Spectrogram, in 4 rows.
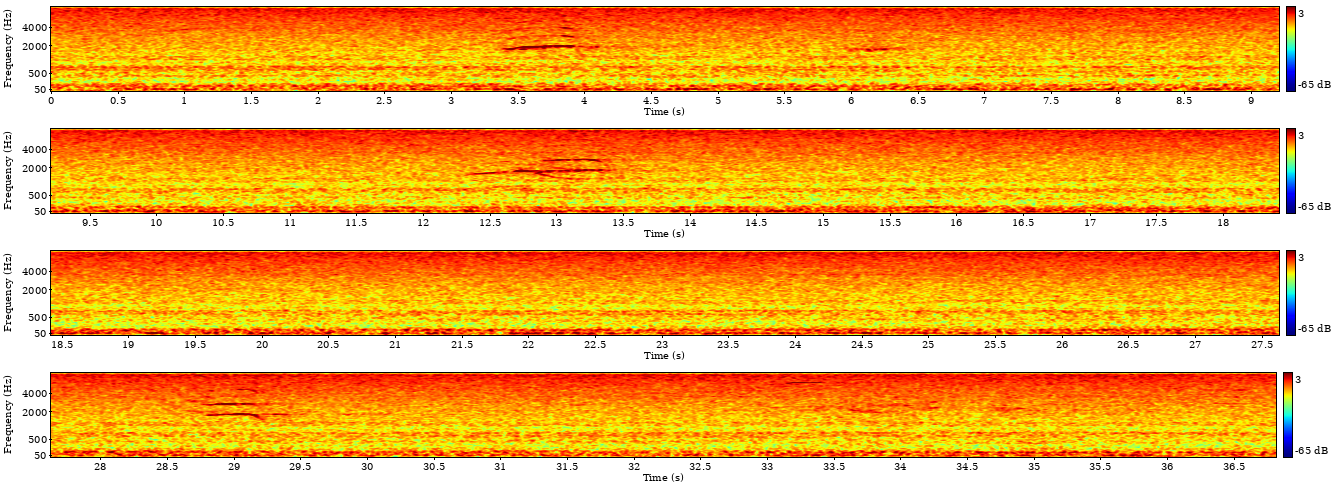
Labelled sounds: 3.4	4.0	killer whale, Bigg's (transient), 1.5 to 2.0 kHz
6.0	6.3	killer whale, Bigg's (transient), 1.6 to 1.8 kHz
12.3	13.4	killer whale, Bigg's (transient), 1.3 to 2.8 kHz
28.8	29.3	killer whale, Bigg's (transient), 1.4 to 2.8 kHz
33.2	33.4	killer whale, Bigg's (transient), 5.7 to 5.9 kHz

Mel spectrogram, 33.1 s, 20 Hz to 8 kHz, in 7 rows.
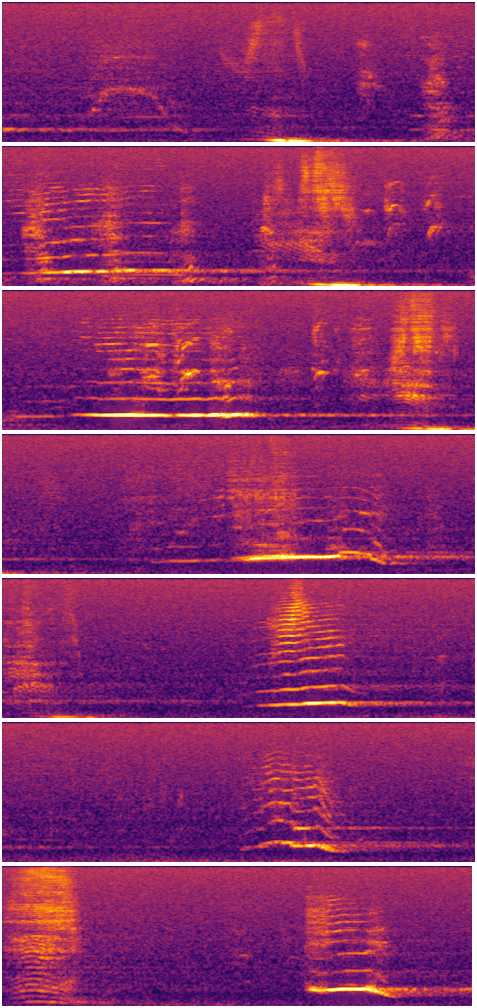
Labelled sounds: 0.8	1.6	humpback whale, 0.86 to 1.3 kHz
3.5	3.9	humpback whale, 1.0 to 1.4 kHz
4.7	6.7	humpback whale, 0.86 to 3.2 kHz
7.4	8.8	humpback whale, 0.80 to 2.3 kHz
10.3	11.8	humpback whale, 0.80 to 4.2 kHz
12.9	13.8	humpback whale, 0.80 to 3.5 kHz
17.1	18.0	humpback whale, 0.86 to 1.5 kHz
19.0	19.4	humpback whale, 0.93 to 1.3 kHz
21.4	22.4	humpback whale, 0.90 to 4.8 kHz
26.2	27.0	humpback whale, 0.80 to 3.2 kHz
28.3	28.9	humpback whale, 0.99 to 1.7 kHz
31.5	32.4	humpback whale, 0.80 to 3.2 kHz

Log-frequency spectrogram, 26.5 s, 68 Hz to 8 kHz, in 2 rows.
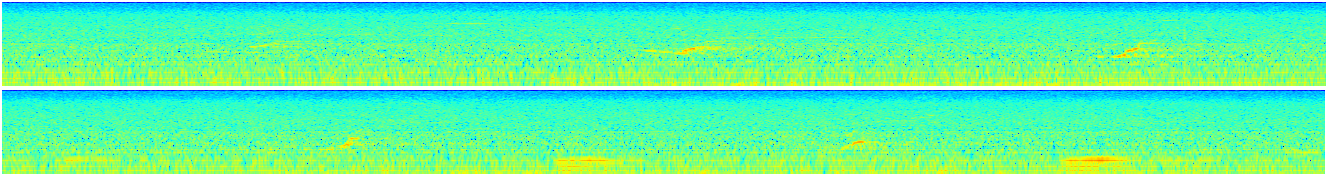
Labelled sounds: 5.6	5.9	humpback whale, 2.3 to 2.4 kHz

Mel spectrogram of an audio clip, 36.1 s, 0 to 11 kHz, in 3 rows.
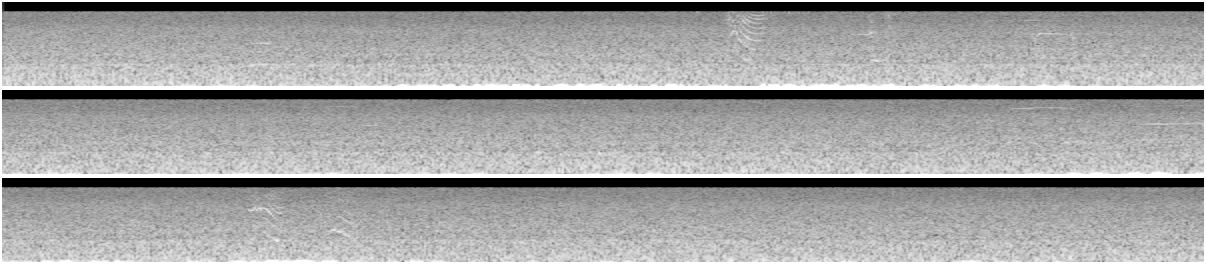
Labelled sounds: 2.5	2.7	killer whale, northern resident, G clan, 2.1 to 2.4 kHz
7.3	7.6	killer whale, northern resident, G clan, 4.8 to 5.9 kHz
10.3	10.7	killer whale, northern resident, G clan, 2.9 to 3.4 kHz
22.1	22.6	killer whale, northern resident, G clan, 5.4 to 5.8 kHz
23.4	24.0	killer whale, northern resident, G clan, 2.9 to 3.2 kHz
27.3	27.6	killer whale, northern resident, G clan, 0.90 to 1.4 kHz

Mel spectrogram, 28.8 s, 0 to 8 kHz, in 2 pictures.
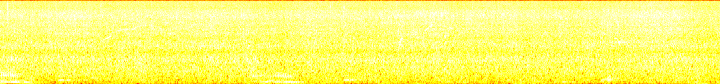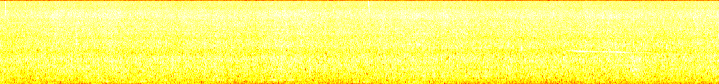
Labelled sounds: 2.3	2.9	humpback whale, 2.5 to 3.1 kHz
25.7	26.2	humpback whale, 1.2 to 1.3 kHz

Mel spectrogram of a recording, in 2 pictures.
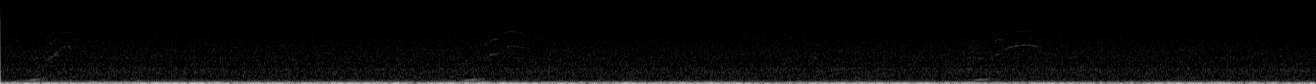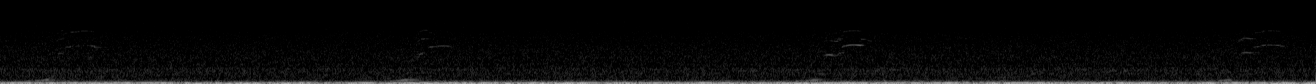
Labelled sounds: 10.0	10.4	humpback whale, 1.9 to 2.5 kHz
13.8	14.2	humpback whale, 2.1 to 4.8 kHz
17.4	17.7	humpback whale, 2.1 to 2.4 kHz
21.4	21.8	humpback whale, 1.4 to 3.3 kHz
25.7	26.1	humpback whale, 2.1 to 4.9 kHz

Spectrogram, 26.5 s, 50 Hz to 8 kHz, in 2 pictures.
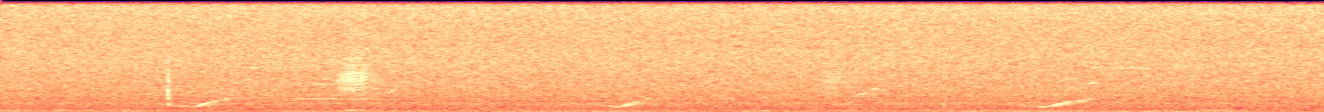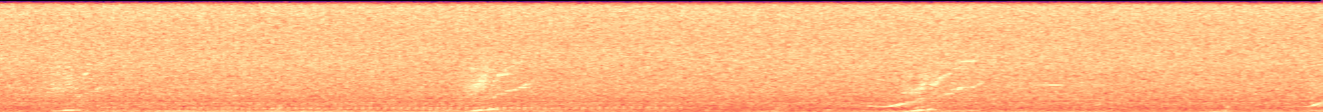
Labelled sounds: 2.1	2.3	humpback whale, 0.80 to 1.1 kHz
3.1	3.7	humpback whale, 0.96 to 2.7 kHz
10.6	10.9	humpback whale, 0.80 to 1.1 kHz
22.2	22.5	humpback whale, 1.4 to 1.8 kHz
23.6	23.9	humpback whale, 1.9 to 2.0 kHz

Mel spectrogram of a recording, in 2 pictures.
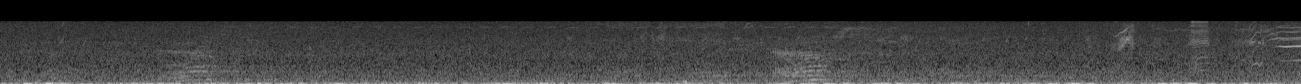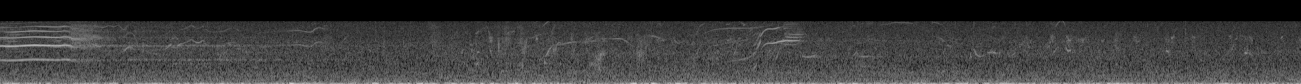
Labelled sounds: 12.3	14.3	killer whale, 1.1 to 7.1 kHz

